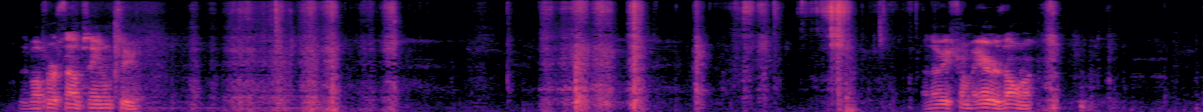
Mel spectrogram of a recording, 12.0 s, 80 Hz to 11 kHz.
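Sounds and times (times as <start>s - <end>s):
knife cutting cardboard box: 1.9s - 4.2s, 5.4s - 8.6s.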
